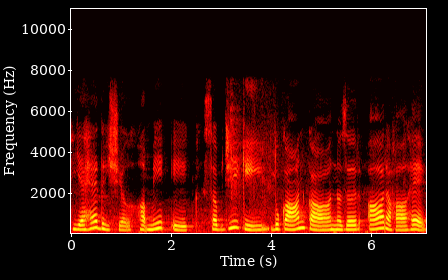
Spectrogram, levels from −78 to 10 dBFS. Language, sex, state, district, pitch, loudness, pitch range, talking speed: Hindi, male, Punjab, Fazilka, 215 Hz, -15 LUFS, 205-240 Hz, 100 wpm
